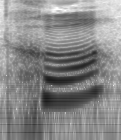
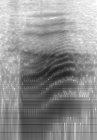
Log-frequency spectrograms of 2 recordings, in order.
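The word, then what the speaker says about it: 和: 화자 발음 허 허 해서 이건 뭐뭐과 뭐뭐와 a와 b와 c와 d 이렇게 연결할 때 병렬 관계로서 영어로 and 그런 의미로 쓰일 때 씁니다.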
